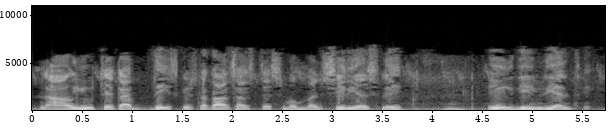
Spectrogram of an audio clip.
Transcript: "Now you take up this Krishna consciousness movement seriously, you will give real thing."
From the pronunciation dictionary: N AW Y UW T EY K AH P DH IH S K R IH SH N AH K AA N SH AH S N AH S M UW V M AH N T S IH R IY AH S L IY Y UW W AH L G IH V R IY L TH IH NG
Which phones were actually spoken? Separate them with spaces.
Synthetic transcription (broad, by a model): N AW Y UW T EY K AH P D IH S K R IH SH N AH K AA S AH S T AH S M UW M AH N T S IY R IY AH S L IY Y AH L G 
